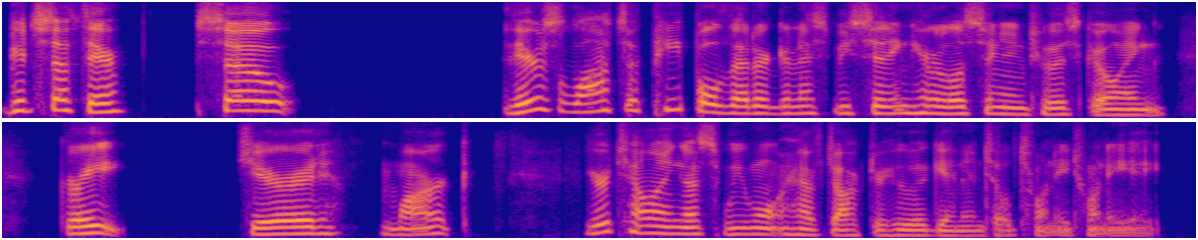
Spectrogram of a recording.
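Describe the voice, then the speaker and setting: A man's voice: fairly high pitch, normal speed, vocal fry, no room sound. A man co-hosting a casual fan discussion, speaking conversationally and addressing listeners directly. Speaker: podcast co-host.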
